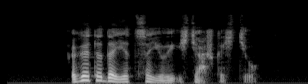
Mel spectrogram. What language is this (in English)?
Belarusian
